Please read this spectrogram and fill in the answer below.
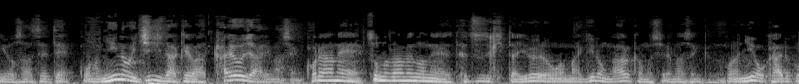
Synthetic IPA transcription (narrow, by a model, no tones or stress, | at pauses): iosase̞t̪e̞̰ko̞noɲ̟ino̞it͡ɕiʑid̪ake̞βakʰajoːʑaːɾʲimasẽ̞ŋko̞ɾe̞βane̞so̞no̞t̪ame̞no̞ne̞t̪ʰe̞t͡sɨzɨkʲi̥t̪aiɾo̞iɾoma̰ɡʲiɾõ̞ŋɡaːɾɯ̟kamo̞ɕiɾe̞̰masẽ̞ŋke̞d̪okonoɲ̟io̞kaeɾɯ̟ko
